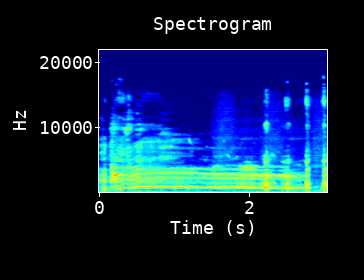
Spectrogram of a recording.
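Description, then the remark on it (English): A person lets out a loud, sustained screeching roar imitating a Tyrannosaurus rex, holding one strained high note for nearly three seconds before it breaks off. “And then he, he does his classic uh, Tyrannosaurus Rex scream out”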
